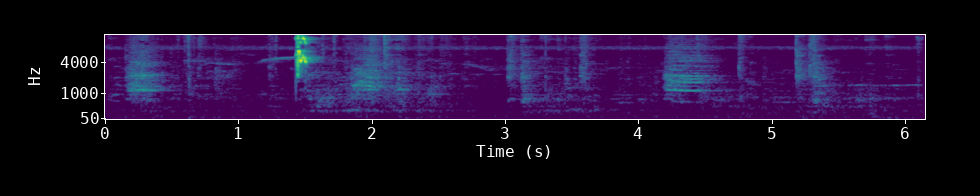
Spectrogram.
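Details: A Sky Blue Opaline and a Green Opaline lovebird chirping in the morning, heard as spaced, harsh, grating bursts with one sharp high squeak early on, against low background noise.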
